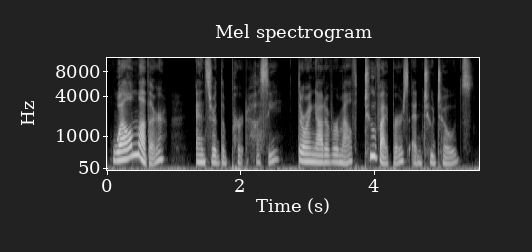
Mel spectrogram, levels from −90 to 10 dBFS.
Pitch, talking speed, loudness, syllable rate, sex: 190 Hz, 170 wpm, -20 LUFS, 4.7 syllables/s, female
